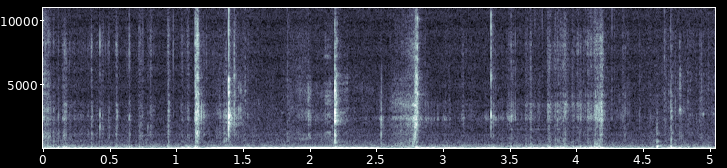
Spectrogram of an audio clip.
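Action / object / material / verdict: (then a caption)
scrape / bar of soap shaved with a metal blade / soap / none. A metal utility knife blade scrapes along the edge of a solid oval bar of dry blue soap held in the hand, shaving it into long curls. Dry, crisp scraping strokes with sharp ticks and crackles repeat in an uneven rhythm over a faint low hum.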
